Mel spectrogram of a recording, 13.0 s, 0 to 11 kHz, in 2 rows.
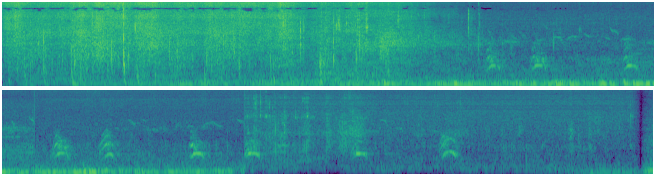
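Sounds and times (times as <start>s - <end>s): low microphone rumble: 1.6s - 9.0s.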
